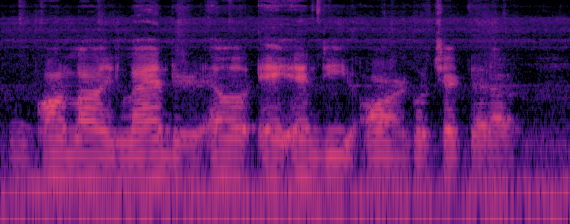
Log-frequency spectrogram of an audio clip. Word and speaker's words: LANDR: I mastered it through Lander, right? Which is funny because Lander, right, is spelled Landr.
